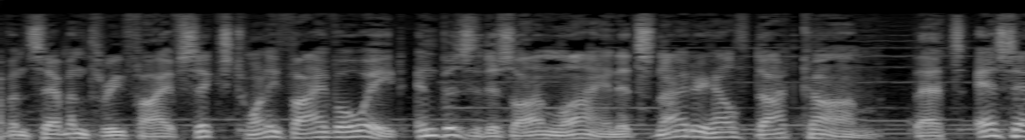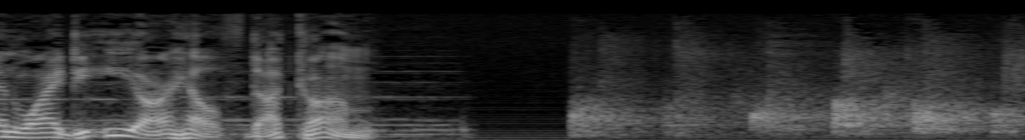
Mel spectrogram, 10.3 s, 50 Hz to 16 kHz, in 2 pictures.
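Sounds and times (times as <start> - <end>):
speech: 0.0 - 7.1
footsteps walking down a street: 7.9 - 10.2.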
